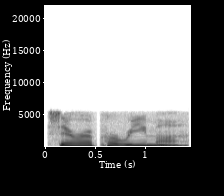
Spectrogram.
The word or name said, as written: Serra Parima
